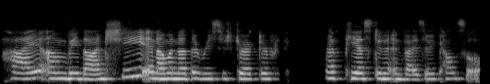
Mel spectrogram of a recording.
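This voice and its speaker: A woman's voice: high voice, fairly even intonation, quick pace, lo-fi sound. A young woman, a student research director, introducing panelists formally. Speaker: student moderator.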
